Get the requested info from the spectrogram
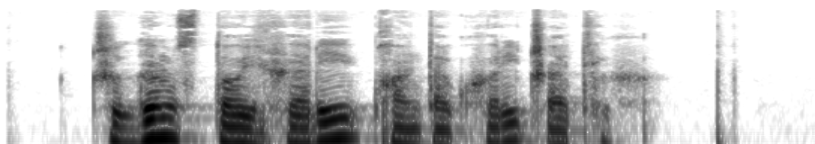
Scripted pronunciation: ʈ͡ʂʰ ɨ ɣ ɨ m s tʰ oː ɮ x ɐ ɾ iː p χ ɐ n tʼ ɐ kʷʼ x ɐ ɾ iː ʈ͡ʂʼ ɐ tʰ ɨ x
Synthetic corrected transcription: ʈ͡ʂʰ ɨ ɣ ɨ m s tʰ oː ɮ x ɐ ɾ iː p χ ɐ n tʼ ɐ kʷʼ x ɐ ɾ iː ʈ͡ʂʼ ɐ tʰ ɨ x

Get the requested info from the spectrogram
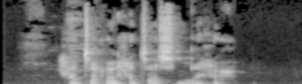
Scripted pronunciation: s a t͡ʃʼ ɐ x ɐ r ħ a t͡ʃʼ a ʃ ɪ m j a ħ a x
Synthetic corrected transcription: ħ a t͡ʃʼ ɐ x ɐ r ħ a t͡ʃʼ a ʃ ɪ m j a ħ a x

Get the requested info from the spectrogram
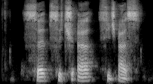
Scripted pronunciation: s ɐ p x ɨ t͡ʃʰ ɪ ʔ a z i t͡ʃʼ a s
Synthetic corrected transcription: s ɐ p s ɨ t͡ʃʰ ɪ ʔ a s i t͡ʃʼ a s

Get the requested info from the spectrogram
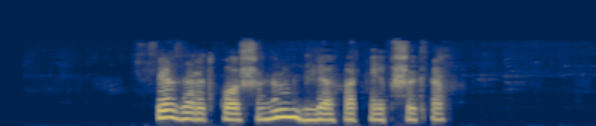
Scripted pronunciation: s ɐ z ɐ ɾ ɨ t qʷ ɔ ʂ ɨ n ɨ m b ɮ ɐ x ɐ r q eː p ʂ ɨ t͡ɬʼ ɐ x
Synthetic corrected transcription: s ɐ z ɐ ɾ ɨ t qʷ ɔ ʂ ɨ n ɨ m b ɮ ɐ x ɐ r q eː p ʂ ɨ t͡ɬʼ ɐ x

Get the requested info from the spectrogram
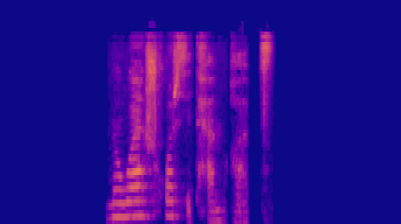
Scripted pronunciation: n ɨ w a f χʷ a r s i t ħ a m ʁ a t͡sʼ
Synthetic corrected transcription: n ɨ w a ʂ χʷ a r s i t ħ a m ʁ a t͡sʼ

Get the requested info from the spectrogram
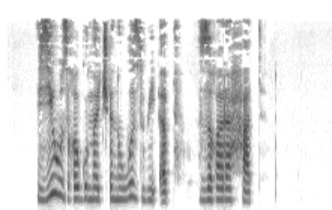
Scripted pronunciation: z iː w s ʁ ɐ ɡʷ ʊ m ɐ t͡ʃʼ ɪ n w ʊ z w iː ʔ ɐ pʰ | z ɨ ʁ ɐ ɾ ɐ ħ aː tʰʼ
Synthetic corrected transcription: z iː w z ʁ ɐ ɡʷ ʊ m ɐ t͡ʃʼ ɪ n w ʊ z w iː ʔ ɐ pʰ | z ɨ ʁ ɐ ɾ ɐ ħ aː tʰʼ

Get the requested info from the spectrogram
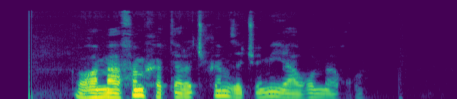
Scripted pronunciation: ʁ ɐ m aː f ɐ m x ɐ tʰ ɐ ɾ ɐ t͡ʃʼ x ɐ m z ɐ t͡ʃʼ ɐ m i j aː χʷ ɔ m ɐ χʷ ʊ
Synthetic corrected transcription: ʁ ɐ m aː f ɐ m x ɐ tʰ ɐ ɾ ɐ t͡ʃʼ x ɐ m z ɐ t͡ʃʼ ɐ m iː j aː ʁʷ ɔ m ɐ χʷ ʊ

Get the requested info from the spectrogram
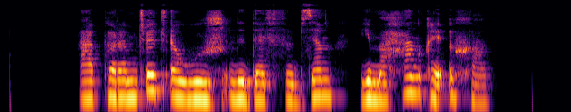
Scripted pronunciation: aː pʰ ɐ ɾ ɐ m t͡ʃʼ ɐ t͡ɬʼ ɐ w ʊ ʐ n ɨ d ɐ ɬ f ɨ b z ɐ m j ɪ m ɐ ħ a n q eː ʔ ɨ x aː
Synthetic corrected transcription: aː pʰ ɐ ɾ ɐ m t͡ʃʼ ɐ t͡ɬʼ ɐ w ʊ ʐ n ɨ d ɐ ɬ f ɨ b z ɐ m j ɪ m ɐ ħ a n q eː ʔ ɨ x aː

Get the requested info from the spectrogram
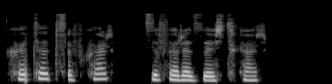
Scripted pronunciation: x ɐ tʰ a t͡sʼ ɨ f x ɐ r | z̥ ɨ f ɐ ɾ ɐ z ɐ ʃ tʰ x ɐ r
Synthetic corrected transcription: x ɐ tʰ ɐ t͡sʼ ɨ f x ɐ r | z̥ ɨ f ɐ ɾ ɐ z ɐ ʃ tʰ x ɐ r

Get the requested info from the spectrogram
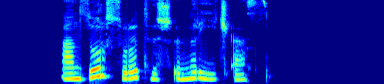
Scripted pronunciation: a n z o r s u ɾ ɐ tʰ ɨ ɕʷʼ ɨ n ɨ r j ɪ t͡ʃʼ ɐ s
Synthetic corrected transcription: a n z o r s u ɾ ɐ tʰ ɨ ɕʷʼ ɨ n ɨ r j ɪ t͡ʃʼ a s

